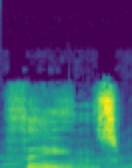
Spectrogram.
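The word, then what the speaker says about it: thegns: Below the kings were the faines, pronounced faines. Yes, like in McBth.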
